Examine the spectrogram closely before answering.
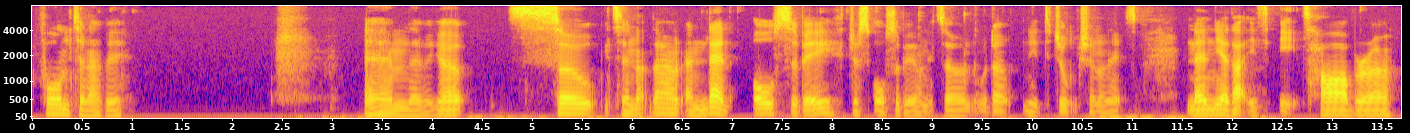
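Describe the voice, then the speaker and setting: Slow, muttering man. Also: on the low side, darkish tone, clean tone. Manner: muttering to himself, checking things aloud. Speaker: gaming video creator. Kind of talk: casual commentary while playing a rail sim.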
